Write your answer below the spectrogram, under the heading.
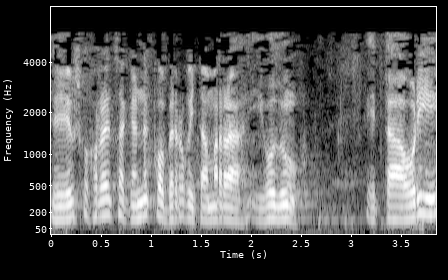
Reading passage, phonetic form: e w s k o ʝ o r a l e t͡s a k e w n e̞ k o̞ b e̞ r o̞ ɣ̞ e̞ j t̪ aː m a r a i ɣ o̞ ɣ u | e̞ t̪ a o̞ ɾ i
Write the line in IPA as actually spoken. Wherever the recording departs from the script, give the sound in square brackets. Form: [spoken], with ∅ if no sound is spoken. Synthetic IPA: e w s k o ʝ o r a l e t͡s a k e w n e̞ k o̞ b e̞ r o̞ ɣ̞ e̞ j t̪ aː m a r a i ɣ o̞ [ð] u | e̞ t̪ a o̞ ɾ i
